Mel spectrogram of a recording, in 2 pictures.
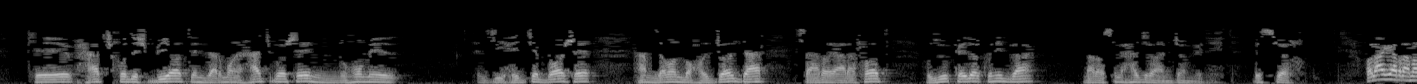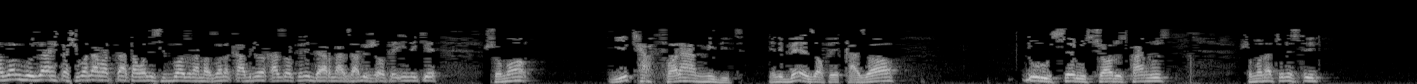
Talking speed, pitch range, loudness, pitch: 140 wpm, 105-160 Hz, -24 LUFS, 130 Hz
